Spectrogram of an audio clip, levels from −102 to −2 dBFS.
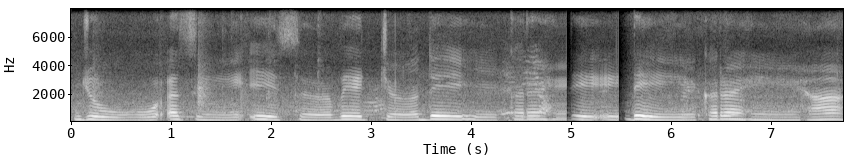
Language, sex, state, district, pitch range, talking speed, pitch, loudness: Punjabi, female, Punjab, Kapurthala, 190-230 Hz, 75 wpm, 215 Hz, -16 LUFS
